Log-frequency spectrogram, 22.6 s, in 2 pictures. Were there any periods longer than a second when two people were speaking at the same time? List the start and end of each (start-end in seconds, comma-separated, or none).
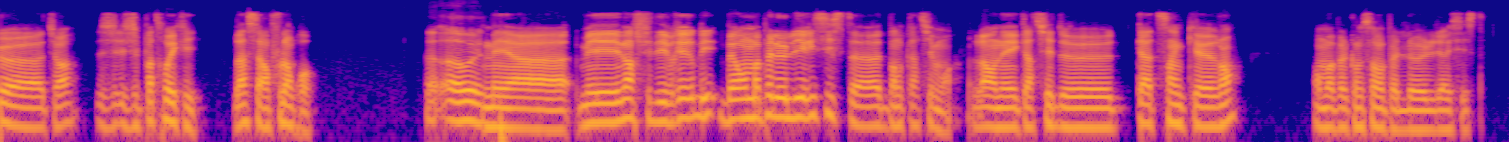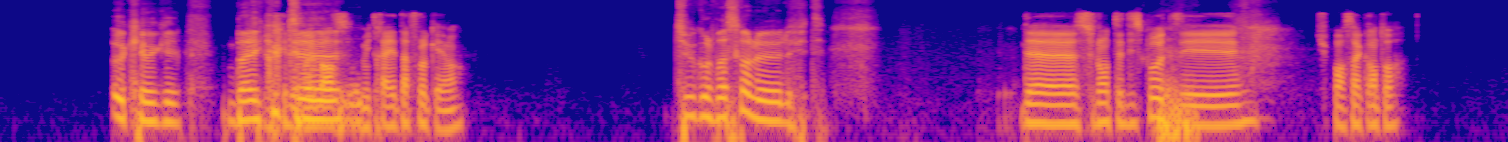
none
